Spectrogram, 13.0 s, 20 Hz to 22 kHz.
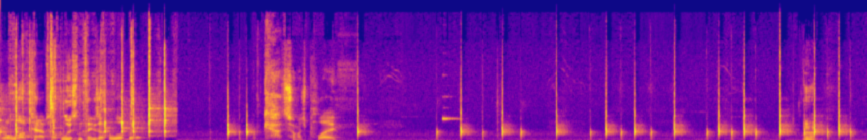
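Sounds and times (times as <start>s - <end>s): hammer tapping on metal: 1.5s - 2.7s, 3.4s - 3.9s, 5.4s - 5.6s, 6.5s - 12.9s.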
